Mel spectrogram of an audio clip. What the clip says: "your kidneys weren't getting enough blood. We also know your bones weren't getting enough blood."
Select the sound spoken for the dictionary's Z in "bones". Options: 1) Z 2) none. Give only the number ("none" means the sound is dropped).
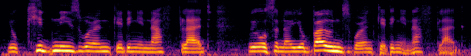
1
